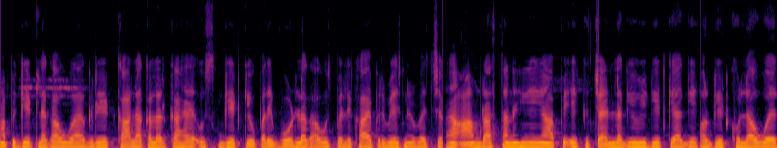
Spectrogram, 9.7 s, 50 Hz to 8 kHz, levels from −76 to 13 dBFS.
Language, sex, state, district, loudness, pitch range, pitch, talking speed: Hindi, female, Bihar, Jahanabad, -13 LUFS, 180-195 Hz, 185 Hz, 260 wpm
